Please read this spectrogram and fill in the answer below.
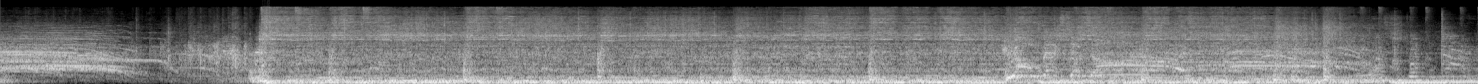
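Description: A shouted "ya!" to the crowd, then about two and a half seconds in a live heavy rock band kicks in suddenly at full volume: distorted guitars, bass and a drum kit playing hard and steady. A singer's voice comes in over the band near the end.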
